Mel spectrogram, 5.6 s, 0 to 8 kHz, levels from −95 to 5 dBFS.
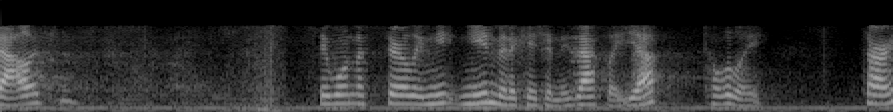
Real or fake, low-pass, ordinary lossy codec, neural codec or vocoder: fake; 7.2 kHz; AAC, 16 kbps; codec, 16 kHz in and 24 kHz out, 1 kbps, XY-Tokenizer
